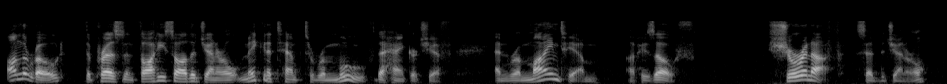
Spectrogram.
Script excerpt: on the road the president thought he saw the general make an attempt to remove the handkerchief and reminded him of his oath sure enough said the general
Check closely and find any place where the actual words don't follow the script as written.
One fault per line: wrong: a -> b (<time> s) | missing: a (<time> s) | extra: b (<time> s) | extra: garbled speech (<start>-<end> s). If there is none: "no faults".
wrong: reminded -> remind (5.1 s)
